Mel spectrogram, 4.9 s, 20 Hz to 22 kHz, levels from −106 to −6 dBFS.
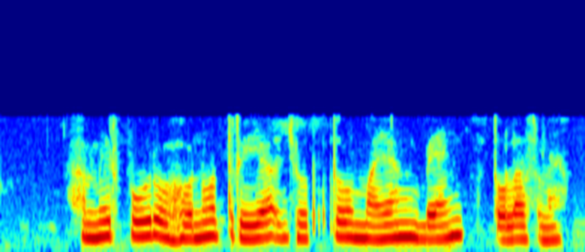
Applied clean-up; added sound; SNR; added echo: none; none; none; none.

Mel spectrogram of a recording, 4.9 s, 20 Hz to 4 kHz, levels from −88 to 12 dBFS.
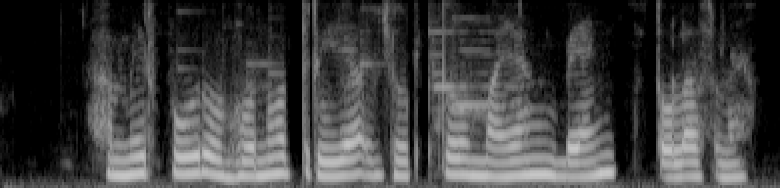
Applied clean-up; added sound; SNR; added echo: neural diffusion model UNIVERSE++.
